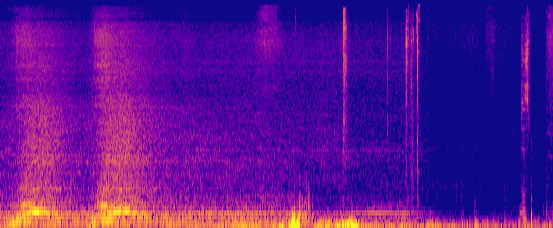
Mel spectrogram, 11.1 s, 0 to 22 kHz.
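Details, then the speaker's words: 2003 Toyota Tundra, 102K miles, one owner, started cold with the air conditioning on and revved lightly: low, quiet, even hum with a couple of light blips that rise and settle cleanly; normal cold start and rev. "I'll start it up and turn the air on and rev it and all that jazz."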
